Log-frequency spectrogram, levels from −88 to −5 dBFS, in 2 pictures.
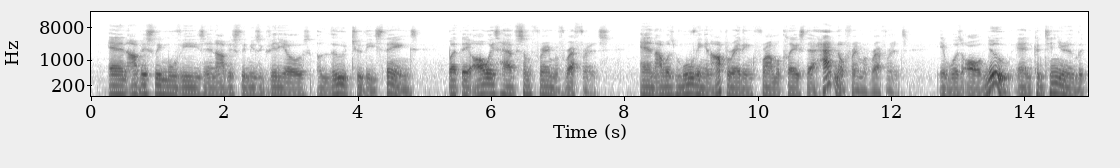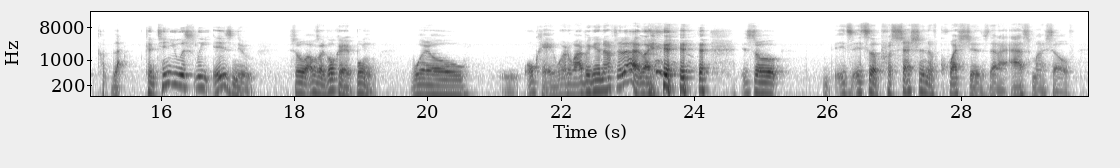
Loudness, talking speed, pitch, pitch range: -36 LUFS, 135 wpm, 95 Hz, 85-110 Hz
